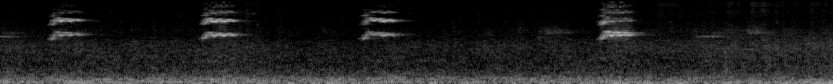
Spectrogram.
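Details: Newly hatched young Javan Munias give thin, high, squeaky calls in short bursts, about four over eight seconds, each a quick two-part note, over a low steady background hum.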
